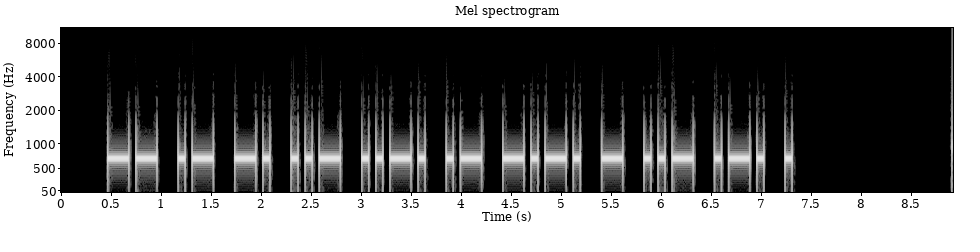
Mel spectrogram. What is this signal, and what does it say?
Morse code, heard as a keyed tone, about 17 wpm, 700 Hz. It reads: MANUFACTURE
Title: ING Suffix - Top 100 Words with Base Words 17wpm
